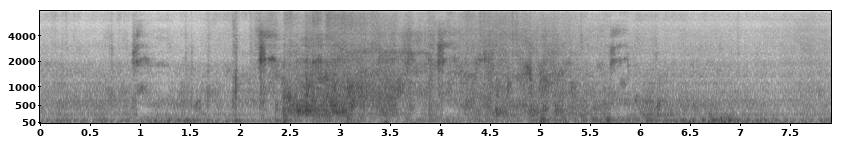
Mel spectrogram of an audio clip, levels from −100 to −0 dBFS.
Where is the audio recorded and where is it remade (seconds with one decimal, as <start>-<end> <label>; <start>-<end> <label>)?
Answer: 0.0-7.9 remade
